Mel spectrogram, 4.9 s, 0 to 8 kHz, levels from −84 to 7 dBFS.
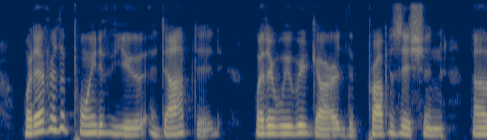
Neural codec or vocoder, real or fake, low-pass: vocoder, 22.05 kHz, 80 mel bands, WaveNeXt; fake; 7.2 kHz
